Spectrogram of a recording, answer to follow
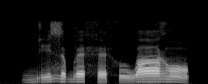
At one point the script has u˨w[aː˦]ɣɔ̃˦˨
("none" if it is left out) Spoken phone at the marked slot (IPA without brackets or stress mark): aː˦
